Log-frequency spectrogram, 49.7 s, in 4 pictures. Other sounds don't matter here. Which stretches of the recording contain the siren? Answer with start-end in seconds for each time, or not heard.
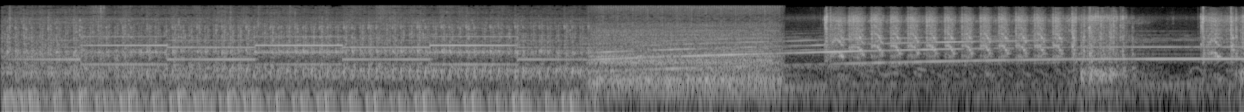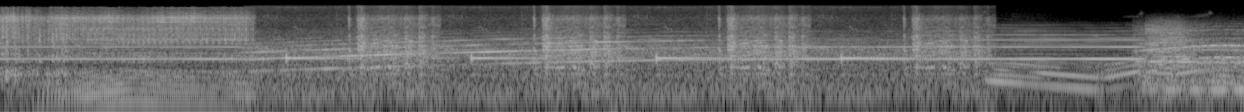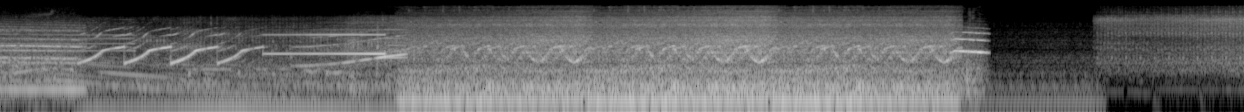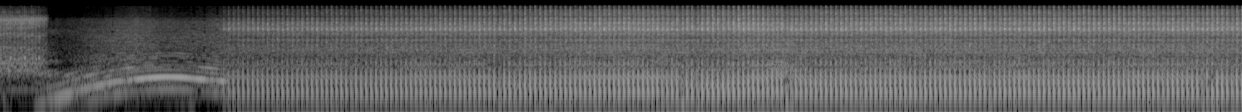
0.2-34.8.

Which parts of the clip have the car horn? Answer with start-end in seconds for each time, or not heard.
not heard.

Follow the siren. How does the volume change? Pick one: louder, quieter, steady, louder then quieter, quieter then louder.
louder.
